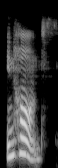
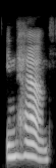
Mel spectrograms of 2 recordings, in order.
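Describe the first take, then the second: First: "enhance" with a back "ah" vowel; British long A. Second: "enhance" with the front vowel of cat; American short A. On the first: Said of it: "in British English". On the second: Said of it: "British and the American accents". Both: Shown as a demonstration.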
